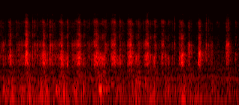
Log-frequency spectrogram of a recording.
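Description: A wooden stylus scratches repeated strokes into the black coating of a scratch-art card in a spiral book. The result is a quiet, rapid, slightly uneven series of dry, raspy scrapes, each a short burst with bright hiss and little low end.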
